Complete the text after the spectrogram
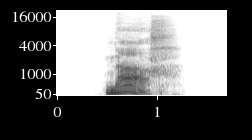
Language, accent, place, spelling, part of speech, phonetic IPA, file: German, Germany, Berlin, nach-, prefix, [naːχ], De-nach-.ogg
- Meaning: 1. indicates a later action 2. indicates following or pursuit of someone or something 3. indicates repetition or succession 4. indicates repetition or succession: to check something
